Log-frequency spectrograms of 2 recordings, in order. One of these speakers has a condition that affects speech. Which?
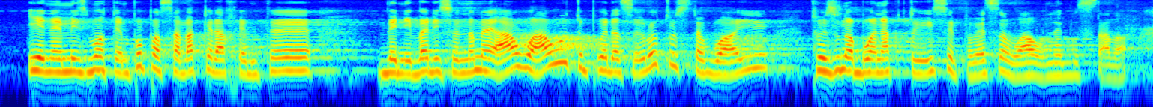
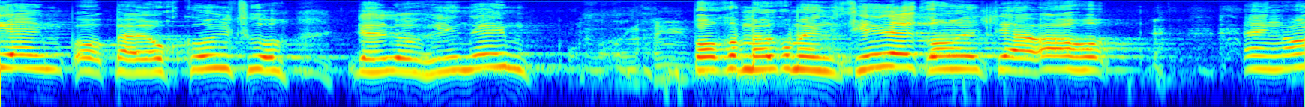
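The second: severe cerebral palsy; severe, from birth, seven years bedridden; walks after dance therapy.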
